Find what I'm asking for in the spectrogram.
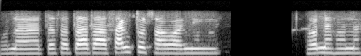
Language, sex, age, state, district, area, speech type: Marathi, female, 30-45, Maharashtra, Washim, rural, conversation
